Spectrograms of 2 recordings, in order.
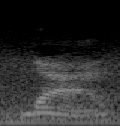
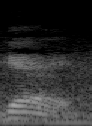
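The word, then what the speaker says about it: Gey: word it said pronounced guy but it's in the book it's written g y so it makes you want to say gay but it's guy so just wanted to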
